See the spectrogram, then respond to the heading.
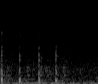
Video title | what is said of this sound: Kitchenwareking Malaysia - Making Homemade Bread On The Barbeque - Weber | give it a little tap if it sounds hollow it's ready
